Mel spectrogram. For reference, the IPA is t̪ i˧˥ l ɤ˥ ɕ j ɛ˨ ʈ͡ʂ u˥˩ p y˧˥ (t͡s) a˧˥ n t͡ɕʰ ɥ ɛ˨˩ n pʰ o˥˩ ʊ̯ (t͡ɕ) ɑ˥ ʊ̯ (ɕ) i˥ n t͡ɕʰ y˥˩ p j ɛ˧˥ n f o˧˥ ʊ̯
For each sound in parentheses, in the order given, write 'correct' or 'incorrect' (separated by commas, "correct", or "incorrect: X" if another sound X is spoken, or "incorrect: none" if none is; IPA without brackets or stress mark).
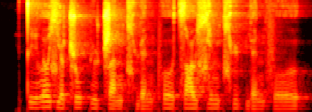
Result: incorrect: ʈ͡ʂ, incorrect: t͡s, correct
